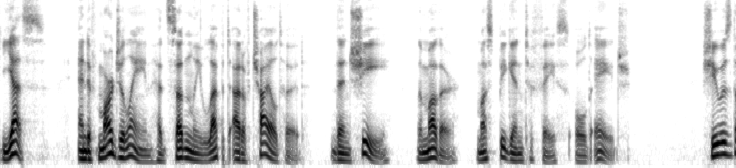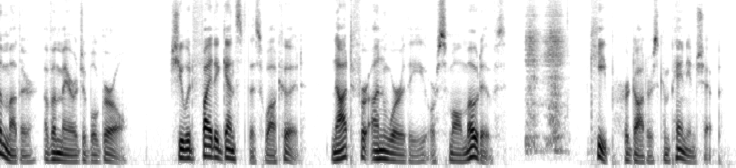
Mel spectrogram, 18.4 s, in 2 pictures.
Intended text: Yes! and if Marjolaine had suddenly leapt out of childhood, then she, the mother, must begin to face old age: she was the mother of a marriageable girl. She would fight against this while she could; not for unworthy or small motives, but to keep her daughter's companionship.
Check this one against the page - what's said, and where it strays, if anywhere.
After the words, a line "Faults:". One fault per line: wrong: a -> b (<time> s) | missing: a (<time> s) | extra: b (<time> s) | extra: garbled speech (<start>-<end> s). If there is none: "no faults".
Yes! and if Marjolaine had suddenly leapt out of childhood, then she, the mother, must begin to face old age: she was the mother of a marriageable girl. She would fight against this while could; not for unworthy or small motives, keep her daughter's companionship.
Faults:
missing: she (12.6 s)
missing: but to (15.5 s)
